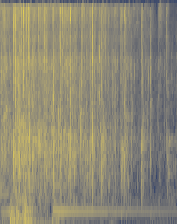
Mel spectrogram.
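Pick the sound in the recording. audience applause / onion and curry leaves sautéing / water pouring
audience applause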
